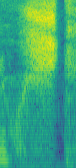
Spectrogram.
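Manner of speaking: spoken whoosh sound effect; whooshing noise. Shown as a demonstration. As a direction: make a quick airy whoosh. Imitating a noise while showing layout.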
